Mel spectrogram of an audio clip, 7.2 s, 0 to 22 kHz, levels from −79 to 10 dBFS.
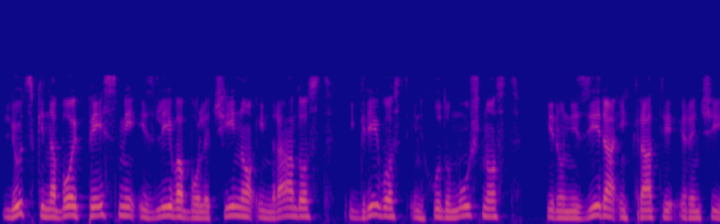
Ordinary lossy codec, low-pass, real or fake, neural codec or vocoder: none; 5.4 kHz; real; none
